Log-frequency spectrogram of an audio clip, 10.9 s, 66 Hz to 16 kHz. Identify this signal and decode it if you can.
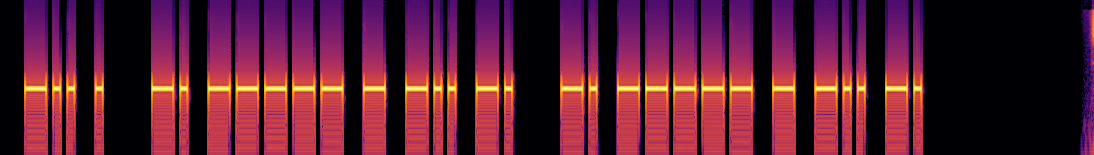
Morse code, heard as a keyed tone, about 17 wpm, 700 Hz. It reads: DE N0TDN N0TDN
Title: SOTA QSO Practice 17wpm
